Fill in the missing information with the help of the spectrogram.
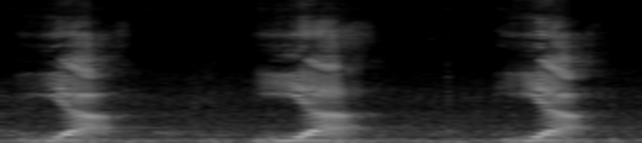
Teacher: ইয়া এটা হচ্ছে জিহ্বার মধ্যখান উপরের তালুর সাথে লাগবে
